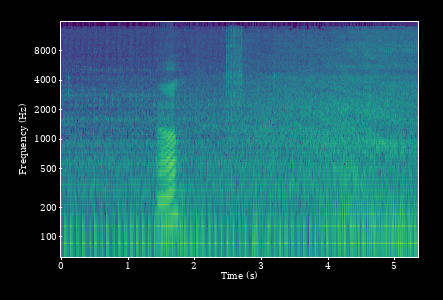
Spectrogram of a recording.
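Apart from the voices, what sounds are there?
motorcycle being kick-started without an electric starter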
